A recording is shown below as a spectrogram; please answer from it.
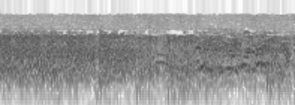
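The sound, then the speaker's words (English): Carbine gunfire in a radio drama night battle, with soldiers firing at outlaws on a hillside. A dense crackle of many rapid shots runs throughout, mixed with shouting voices. “Alert soldiers responded quickly, firing their hard-hitting carbines at the flashes of the outlaws' guns.”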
